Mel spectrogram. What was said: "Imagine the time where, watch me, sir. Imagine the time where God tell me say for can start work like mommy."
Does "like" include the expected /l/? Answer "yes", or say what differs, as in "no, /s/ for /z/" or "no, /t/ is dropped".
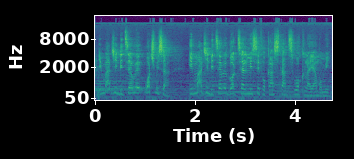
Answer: no, /n/ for /l/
